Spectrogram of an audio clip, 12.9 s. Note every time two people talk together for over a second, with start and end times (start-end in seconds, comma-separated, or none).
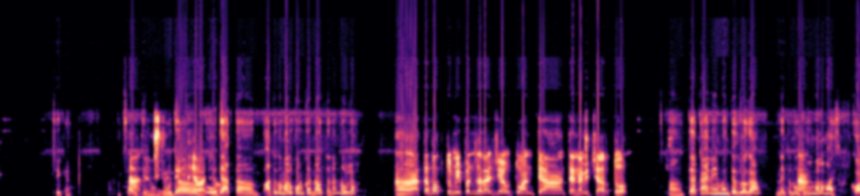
none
